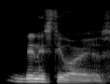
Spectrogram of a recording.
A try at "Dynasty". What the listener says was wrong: That doesn't make any sense. That's not what it's called. It's not what it's called at all. It's Dynasty. Dynasty. Where do you get the din? Din would be D-I-N. Not din. Dine. Dynasty.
